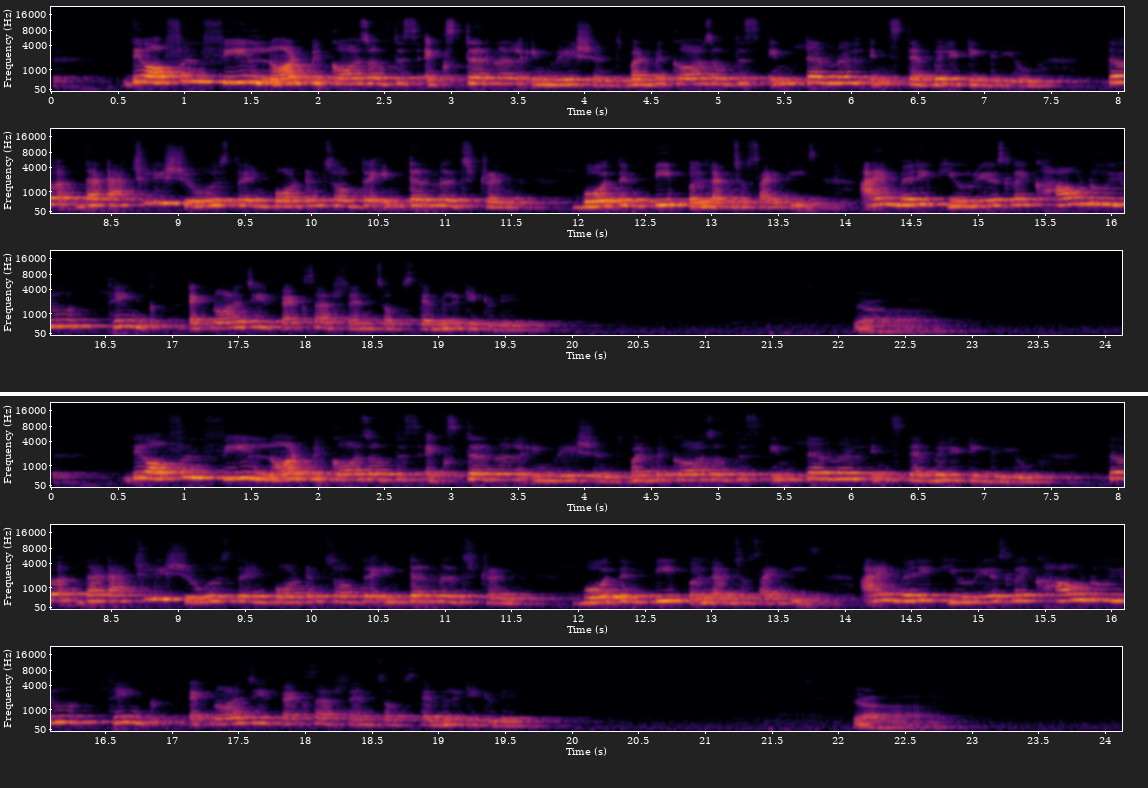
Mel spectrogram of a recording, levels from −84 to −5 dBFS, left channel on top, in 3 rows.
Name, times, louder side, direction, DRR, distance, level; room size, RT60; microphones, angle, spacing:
voice 1, 0.5-7.4 7.9-11.5 12.0-13.7 14.1-16.8 17.1-19.6, left 1 dB, 55° left, 2 dB, 0.4 m, -29 dB
voice 2, 22.1-22.8, right 3 dB, 50° right, 2 dB, 0.4 m, -42 dB
2.3 x 2.3 x 2.3 m, 0.83 s
head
